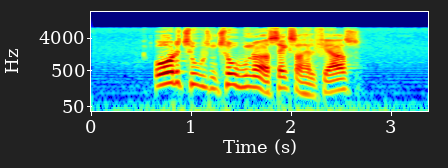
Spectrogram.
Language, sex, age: Danish, male, 33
